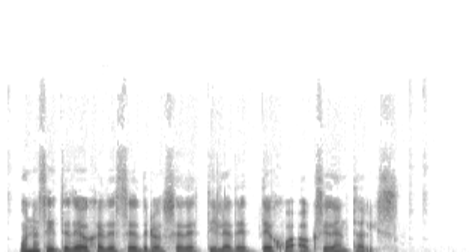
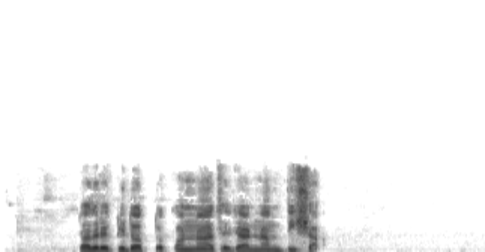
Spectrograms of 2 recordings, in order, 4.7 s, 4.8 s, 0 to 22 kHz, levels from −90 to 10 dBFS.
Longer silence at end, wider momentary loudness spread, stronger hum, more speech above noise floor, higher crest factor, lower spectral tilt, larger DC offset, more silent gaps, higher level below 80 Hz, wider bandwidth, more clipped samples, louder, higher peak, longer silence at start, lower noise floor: second, 0.75 s vs 1.7 s; first, 10 LU vs 6 LU; neither; second, 46 dB vs 61 dB; about the same, 18 dB vs 20 dB; first, -7 dB/octave vs -3.5 dB/octave; neither; neither; second, -70 dBFS vs -62 dBFS; first, 14 kHz vs 8 kHz; neither; second, -29 LUFS vs -18 LUFS; second, -10 dBFS vs -2 dBFS; second, 0.2 s vs 0.8 s; second, -75 dBFS vs -80 dBFS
